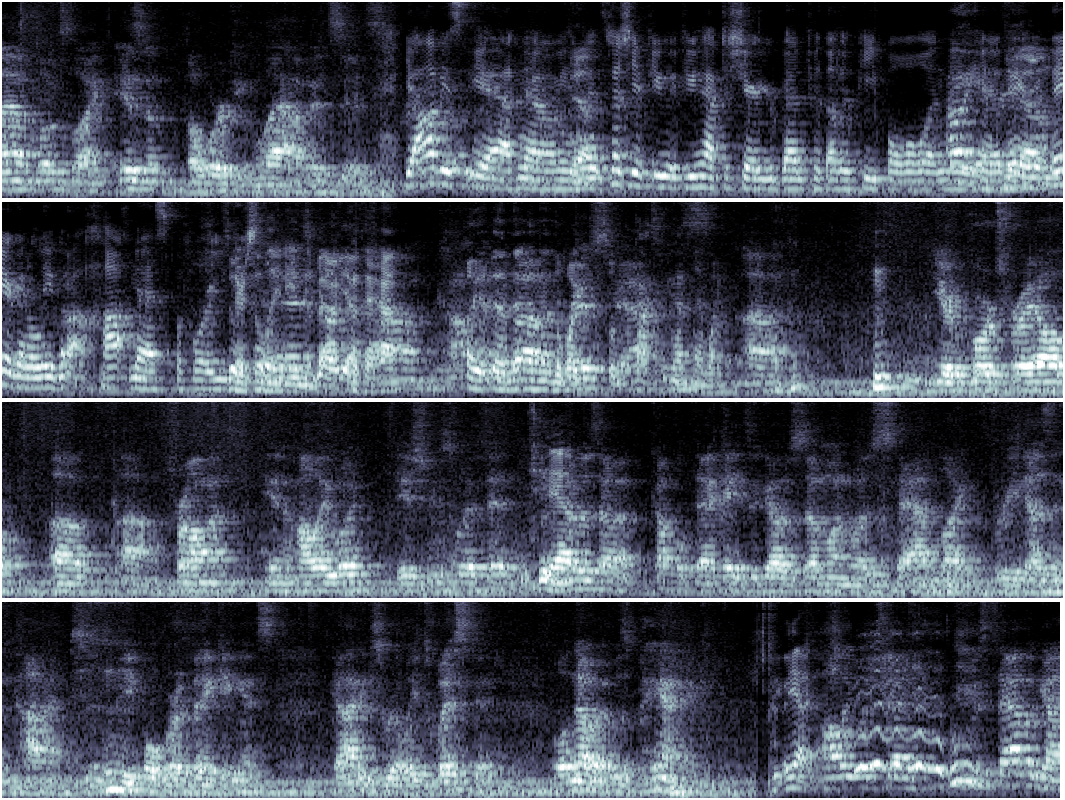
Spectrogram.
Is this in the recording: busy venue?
yes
